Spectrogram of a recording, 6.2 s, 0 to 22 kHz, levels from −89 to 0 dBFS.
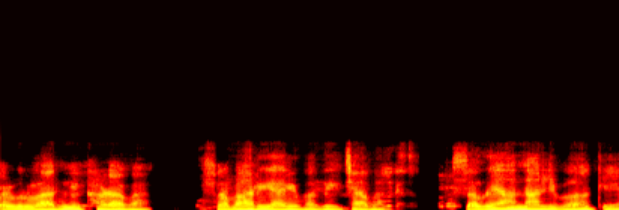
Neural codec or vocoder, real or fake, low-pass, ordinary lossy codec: codec, 44.1 kHz, 2.6 kbps, SNAC; fake; 7.2 kHz; none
